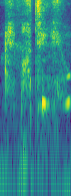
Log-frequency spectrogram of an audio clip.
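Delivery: put-on cheerful, happy, very soft small-child whisper. Imagining how someone would whisper it, in a happy little kid's voice. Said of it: "but like in a little kid's voice, like a happy little kid".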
